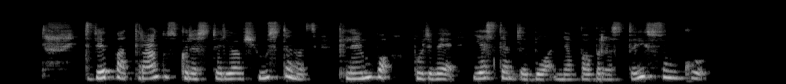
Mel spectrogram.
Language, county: Lithuanian, Vilnius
